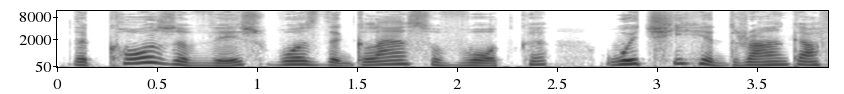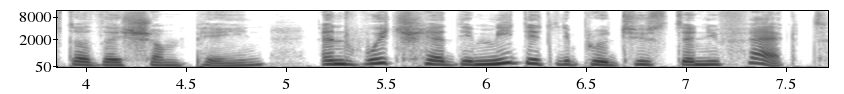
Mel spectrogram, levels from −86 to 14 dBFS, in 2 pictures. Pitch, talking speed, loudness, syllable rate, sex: 190 Hz, 180 wpm, -19 LUFS, 5.0 syllables/s, female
